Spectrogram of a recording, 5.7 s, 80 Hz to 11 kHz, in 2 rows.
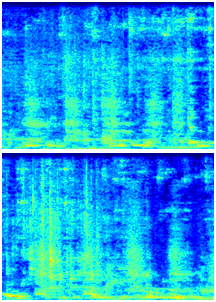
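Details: Domestic pigeons in a loft of a keeper holding about 400 Lal Band and Hyderabadi pigeons, recorded December 6, 2022; soft low cooing murmurs run throughout, mixed with a busy room hubbub and scattered higher chatter.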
